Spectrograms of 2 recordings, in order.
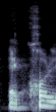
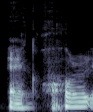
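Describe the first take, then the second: First: The middle consonant is a plain, light sound. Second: The middle consonant is a throaty, het-like sound. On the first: The speaker calls it wrong. "이렇게 발음하지 않고" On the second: The speaker calls it right. "페트와 거의 비슷하게 발음합니다"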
